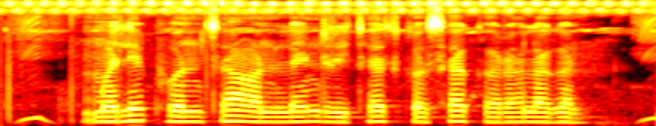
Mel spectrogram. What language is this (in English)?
Marathi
